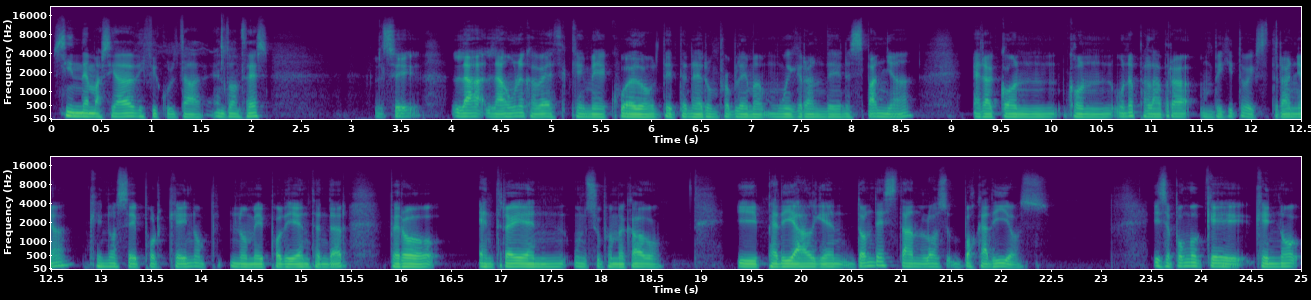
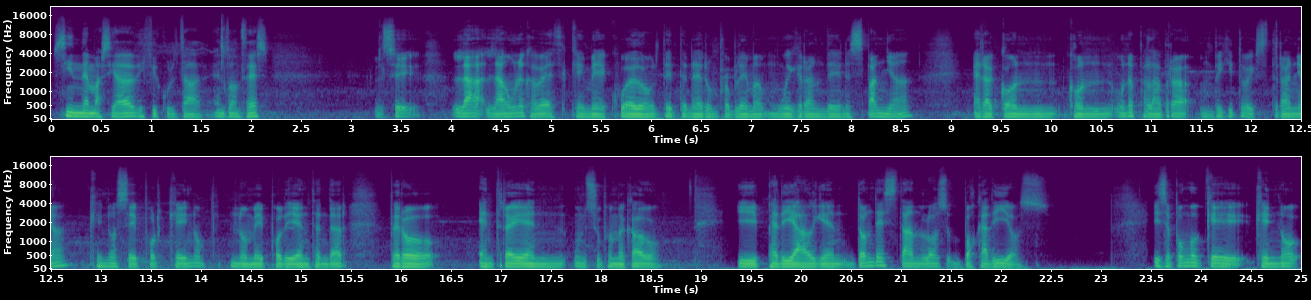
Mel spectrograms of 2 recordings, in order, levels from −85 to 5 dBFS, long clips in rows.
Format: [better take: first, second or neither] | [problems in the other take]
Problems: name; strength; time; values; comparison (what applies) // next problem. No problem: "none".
first | animal sounds; faint; throughout; 25 dB below the speech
